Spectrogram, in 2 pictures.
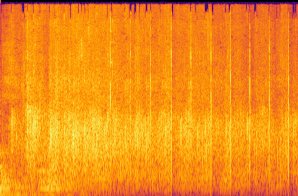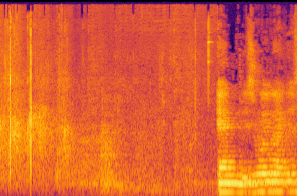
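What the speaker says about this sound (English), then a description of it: "Please applause." At a royal visit to a university in Namibia, an audience claps in a loose, scattered burst of distinct claps over room noise and low voices, and then a voice begins speaking loudly as the applause ends.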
